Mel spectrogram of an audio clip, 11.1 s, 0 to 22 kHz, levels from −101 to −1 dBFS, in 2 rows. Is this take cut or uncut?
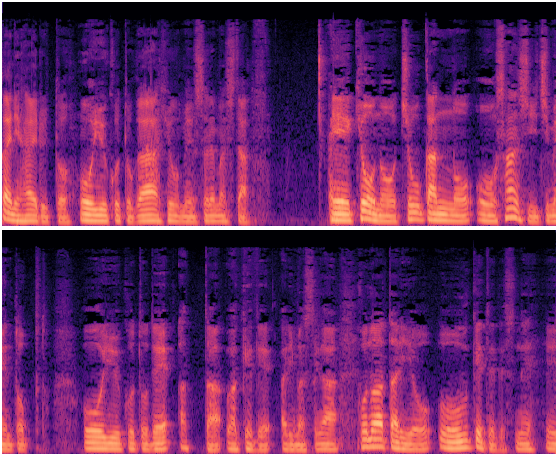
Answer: cut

